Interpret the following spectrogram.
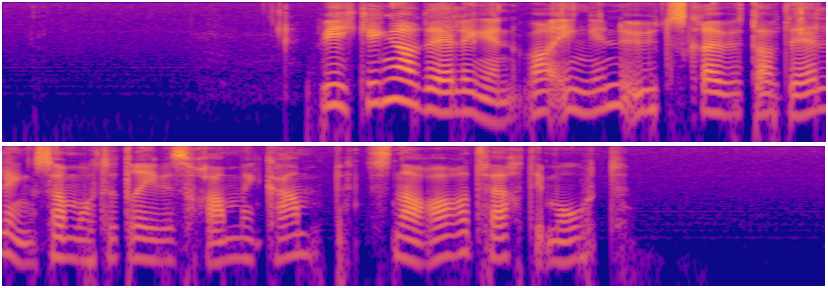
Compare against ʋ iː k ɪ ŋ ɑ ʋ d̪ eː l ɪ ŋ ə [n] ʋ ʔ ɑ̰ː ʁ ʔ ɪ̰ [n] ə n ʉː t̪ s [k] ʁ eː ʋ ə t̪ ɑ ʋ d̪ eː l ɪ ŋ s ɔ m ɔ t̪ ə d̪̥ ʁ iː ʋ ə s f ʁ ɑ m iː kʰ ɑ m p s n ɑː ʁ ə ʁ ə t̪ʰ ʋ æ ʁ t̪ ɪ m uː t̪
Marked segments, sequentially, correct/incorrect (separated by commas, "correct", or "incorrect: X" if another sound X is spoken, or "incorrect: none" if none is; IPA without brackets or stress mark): correct, incorrect: ŋ, correct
